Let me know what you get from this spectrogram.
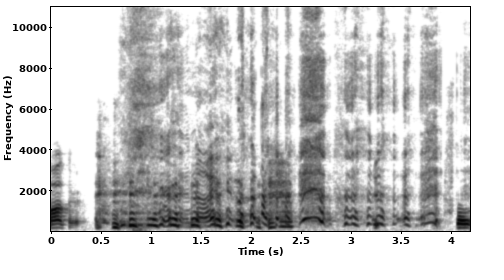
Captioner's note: laugh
